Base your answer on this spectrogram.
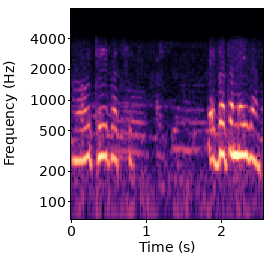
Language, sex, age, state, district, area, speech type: Odia, female, 45-60, Odisha, Sundergarh, rural, conversation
